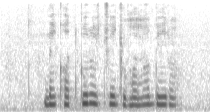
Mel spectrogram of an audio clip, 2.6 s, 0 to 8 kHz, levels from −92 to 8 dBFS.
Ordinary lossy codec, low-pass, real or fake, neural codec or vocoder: none; 7.2 kHz; fake; codec, 16 kHz, 4 kbps, FunCodec, trained on Chinese and English, 50 frames a second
